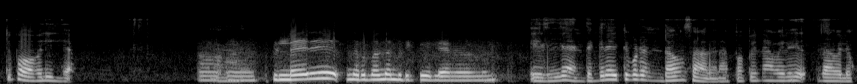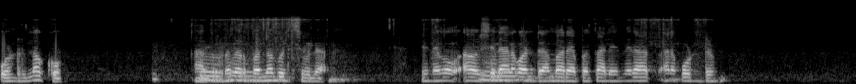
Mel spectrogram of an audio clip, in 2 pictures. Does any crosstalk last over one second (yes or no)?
no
